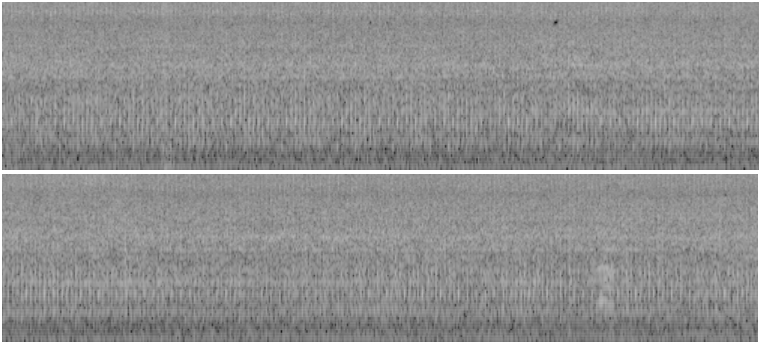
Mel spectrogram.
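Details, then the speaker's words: Isuzu Panther diesel idling after the clogged PCV valve was repaired: steady even clatter, hiss from the PCV outlet and pressure at the oil filler cap gone, sound back to normal. "Lihat teman-teman, suara mendesisnya sudah hilang, jadi sudah tidak keluar suara mendesis lagi. Jadi suaranya sudah normal."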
